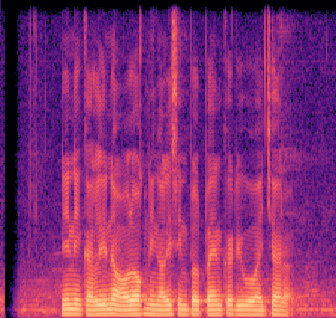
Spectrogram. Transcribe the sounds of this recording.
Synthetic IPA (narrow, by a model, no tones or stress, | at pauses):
ninikarlinaɔlɔk̚niŋalisimpəlpankɨrdiwiwat͡ʃaɾa̰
